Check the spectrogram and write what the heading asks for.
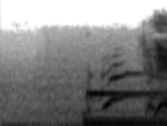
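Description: Jackal howling: wavering wails that glide up and down, starting about a second in, over a steady low hum.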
